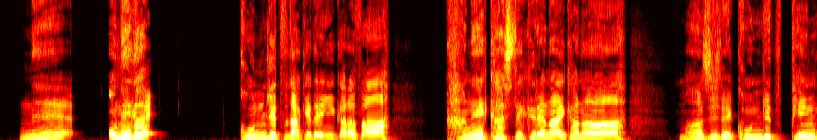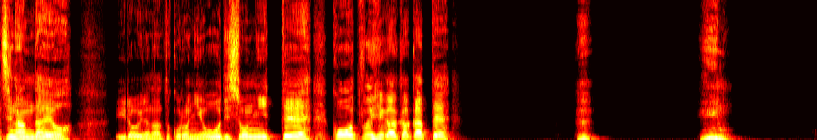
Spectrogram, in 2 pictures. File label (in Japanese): セリフ, 俳優（男性）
